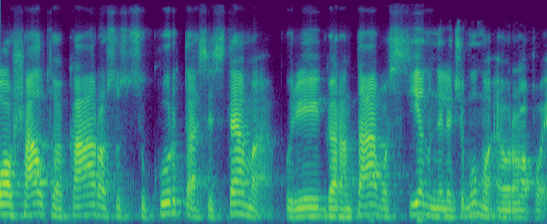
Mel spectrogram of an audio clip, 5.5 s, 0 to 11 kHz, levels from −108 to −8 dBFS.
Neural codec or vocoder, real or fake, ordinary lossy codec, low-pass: none; real; Opus, 24 kbps; 7.2 kHz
